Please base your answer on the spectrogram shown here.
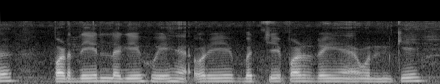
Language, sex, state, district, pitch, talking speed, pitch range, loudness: Hindi, male, Uttar Pradesh, Shamli, 140 Hz, 150 wpm, 140-145 Hz, -19 LUFS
